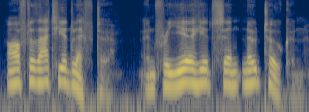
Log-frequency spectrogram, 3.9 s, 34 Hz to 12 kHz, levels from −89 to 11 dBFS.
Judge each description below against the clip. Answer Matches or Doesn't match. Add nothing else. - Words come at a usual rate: Doesn't match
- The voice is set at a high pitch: Doesn't match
